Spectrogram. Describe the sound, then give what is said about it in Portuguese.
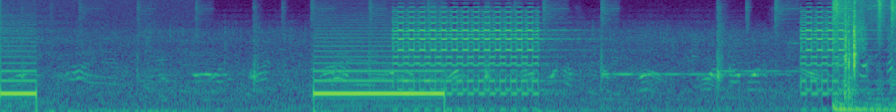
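A phone call's ringtone plays as someone dials a place in Anápolis: electronic tones sound in a few steady bursts, one brighter and buzzier, followed by a loud abrupt noise at the very end. “eu tô ligando lá no Ouro Branco, lá em Anápolis”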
